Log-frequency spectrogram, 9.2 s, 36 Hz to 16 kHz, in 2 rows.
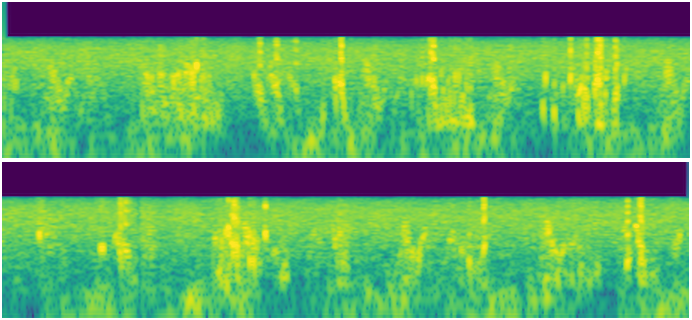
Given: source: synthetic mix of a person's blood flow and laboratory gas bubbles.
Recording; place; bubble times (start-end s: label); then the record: Doppler ultrasound of blood flow; precordium
0.00-0.12 s: bubbles
0.90-1.49 s: bubbles
1.66-2.00 s: bubbles
2.11-2.32 s: bubbles
2.69-3.18 s: bubbles
3.56-4.19 s: bubbles
4.80-4.88 s: bubbles
5.21-5.55 s: bubbles
5.98-6.50 s: bubbles
6.77-6.94 s: bubbles
7.62-7.85 s: bubbles
8.28-8.58 s: bubbles
8.71-8.98 s: bubbles
9.04-9.13 s: bubbles
From the record:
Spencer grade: 3 (all of the cardiac periods contain showers or single bubble signals, but not dominating or overriding the cardiac motion signals); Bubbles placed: only in the low amplitude regions of the cardiac cycle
